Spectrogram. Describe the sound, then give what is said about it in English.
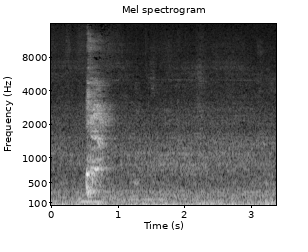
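One short, sharp cough, followed by a steady low rumble of background noise for the rest of the moment; no talking. The cough comes from someone just getting over bronchitis. “is looking for a cough drop. I just got over bronchitis, so if I'm sounding slightly more … than you're used to.”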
